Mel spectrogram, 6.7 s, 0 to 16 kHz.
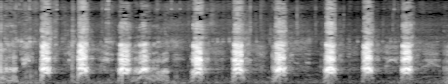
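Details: Sharp single barks from a 6.5-month-old German Shepherd puppy named Dollar reacting to buffaloes. About eleven barks fall at a steady clip, one roughly every half second, with short quiet gaps between.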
